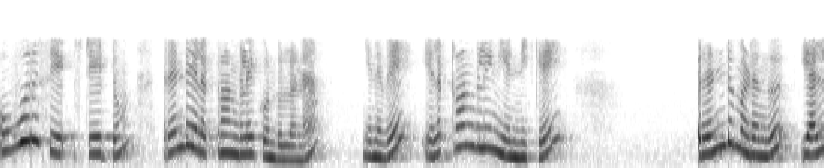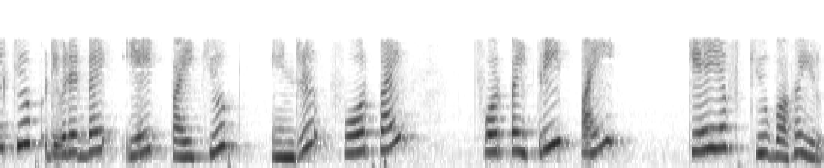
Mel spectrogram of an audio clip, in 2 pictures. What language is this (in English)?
Tamil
